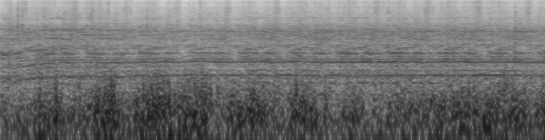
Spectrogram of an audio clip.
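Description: A mountain bike riding along a paved road, with a steady mechanical whine that rises slightly at first and then holds. Wind rumbles over the microphone underneath it.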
